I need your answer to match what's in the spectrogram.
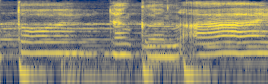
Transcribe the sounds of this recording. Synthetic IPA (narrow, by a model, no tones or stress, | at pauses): t̪ɔ | daŋkəna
